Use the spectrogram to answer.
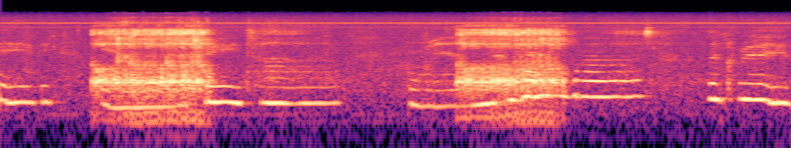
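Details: Sleeping Boston Terrier snoring: loud snorting, rattly snores on each breath, with whistling, squeaky tones between; snoring.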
